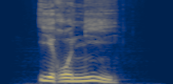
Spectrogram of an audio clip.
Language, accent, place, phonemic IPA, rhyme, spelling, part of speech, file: German, Germany, Berlin, /iʁoˈniː/, -iː, Ironie, noun, De-Ironie.ogg
- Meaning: irony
